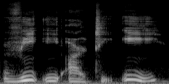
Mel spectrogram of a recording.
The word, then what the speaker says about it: verte: The feminine form is V-E-R-T-E, which is pronounced verte. Masculine vert, feminine verte.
